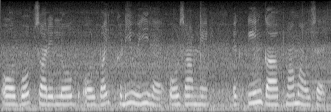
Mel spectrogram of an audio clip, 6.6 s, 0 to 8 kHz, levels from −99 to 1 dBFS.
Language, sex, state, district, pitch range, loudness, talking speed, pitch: Hindi, male, Haryana, Charkhi Dadri, 215-230 Hz, -15 LUFS, 155 wpm, 220 Hz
